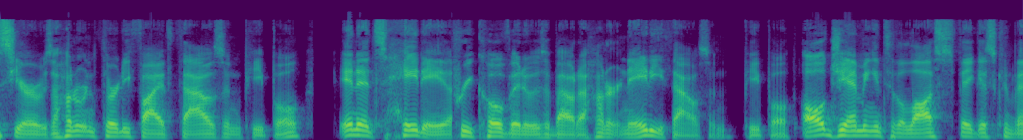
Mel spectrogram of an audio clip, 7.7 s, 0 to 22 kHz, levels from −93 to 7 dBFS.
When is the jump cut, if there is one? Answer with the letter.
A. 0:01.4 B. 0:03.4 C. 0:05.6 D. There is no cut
B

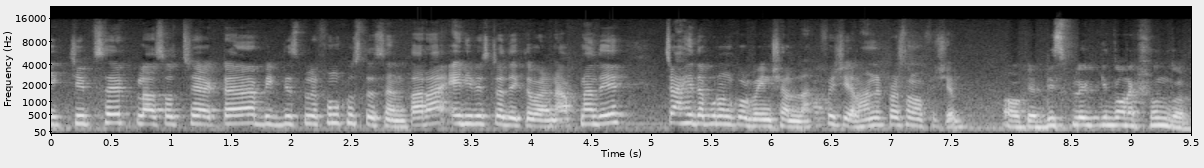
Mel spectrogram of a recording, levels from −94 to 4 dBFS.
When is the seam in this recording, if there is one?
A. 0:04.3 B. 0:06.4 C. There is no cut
B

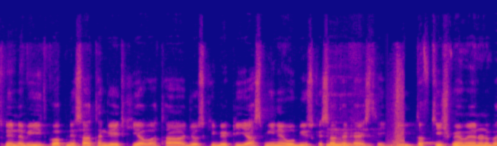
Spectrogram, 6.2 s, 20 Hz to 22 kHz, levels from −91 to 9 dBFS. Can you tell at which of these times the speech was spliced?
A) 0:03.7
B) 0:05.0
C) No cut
B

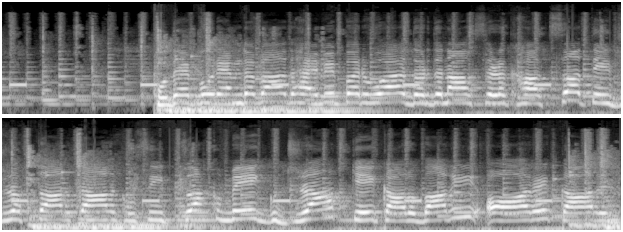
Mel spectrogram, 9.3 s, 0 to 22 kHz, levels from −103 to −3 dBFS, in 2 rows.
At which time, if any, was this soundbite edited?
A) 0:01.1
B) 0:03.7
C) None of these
C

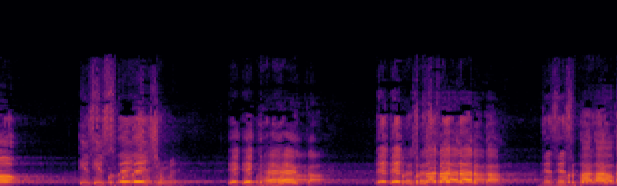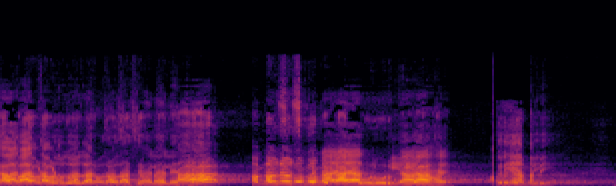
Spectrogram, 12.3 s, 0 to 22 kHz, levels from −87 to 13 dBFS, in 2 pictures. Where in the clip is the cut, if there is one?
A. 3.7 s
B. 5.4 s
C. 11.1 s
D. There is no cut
C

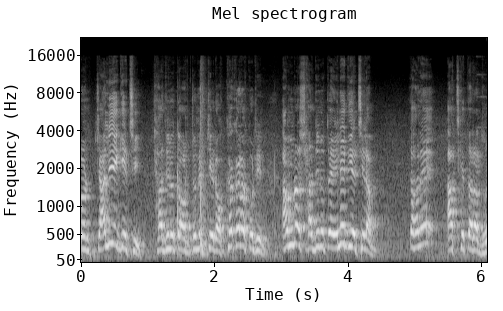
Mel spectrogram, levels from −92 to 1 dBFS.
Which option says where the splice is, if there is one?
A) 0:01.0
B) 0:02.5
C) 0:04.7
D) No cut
A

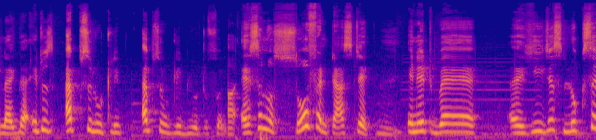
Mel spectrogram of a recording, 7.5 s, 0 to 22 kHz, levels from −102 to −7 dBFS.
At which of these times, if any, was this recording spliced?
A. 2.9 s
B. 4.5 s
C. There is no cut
A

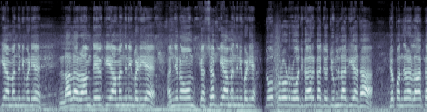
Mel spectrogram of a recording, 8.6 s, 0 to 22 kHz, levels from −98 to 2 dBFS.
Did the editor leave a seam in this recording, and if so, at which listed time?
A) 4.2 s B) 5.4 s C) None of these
B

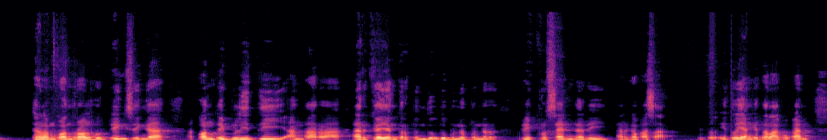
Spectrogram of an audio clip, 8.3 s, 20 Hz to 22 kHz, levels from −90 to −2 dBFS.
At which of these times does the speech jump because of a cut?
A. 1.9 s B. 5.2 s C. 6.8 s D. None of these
D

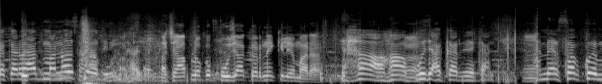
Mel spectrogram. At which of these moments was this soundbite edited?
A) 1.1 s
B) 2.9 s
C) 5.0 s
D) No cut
A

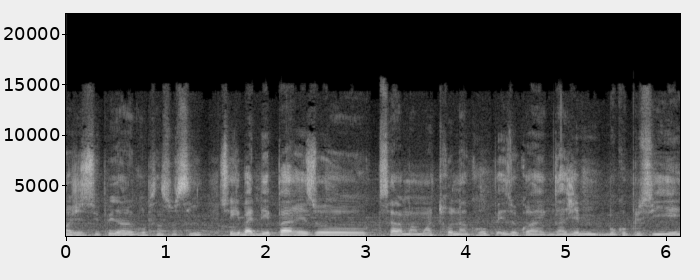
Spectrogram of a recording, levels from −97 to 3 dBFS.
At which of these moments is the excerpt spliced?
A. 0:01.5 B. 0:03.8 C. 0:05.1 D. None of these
A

